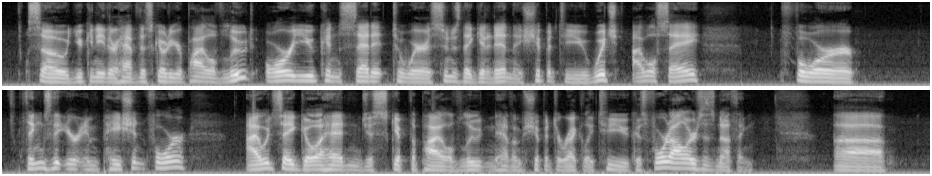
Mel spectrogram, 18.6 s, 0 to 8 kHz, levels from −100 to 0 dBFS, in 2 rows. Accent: American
